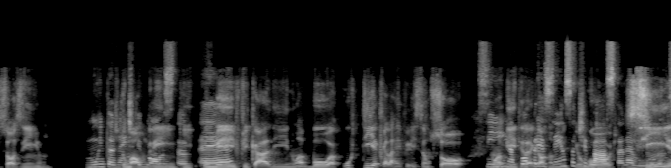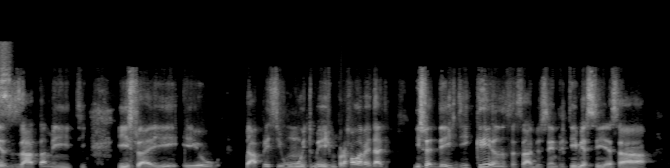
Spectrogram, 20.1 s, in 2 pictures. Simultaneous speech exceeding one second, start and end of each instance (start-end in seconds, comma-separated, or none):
1.8-3.5, 7.3-10.3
